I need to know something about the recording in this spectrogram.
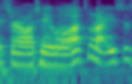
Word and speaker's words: Sur La Table: at Sur La Table Sur La Table is apparently the correct way how you say it even though when you look at it it looks like Sur La Table but I don't know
